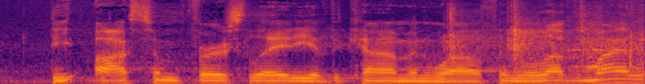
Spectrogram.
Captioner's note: applause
